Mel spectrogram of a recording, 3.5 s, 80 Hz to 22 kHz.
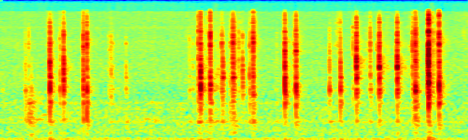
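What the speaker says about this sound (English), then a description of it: "let's do another typing test at like English 10K just because I can" Typing on a soda-themed mechanical keyboard fitted with light 35-gram switches: bursts of quick, soft clicking keystrokes, close but fairly quiet, with short pauses between runs.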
